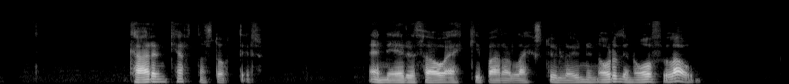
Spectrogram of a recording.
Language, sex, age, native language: Icelandic, male, 30-39, Icelandic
